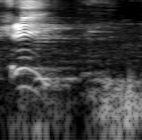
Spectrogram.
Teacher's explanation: চাপ দিয়ে উচ্চারণ হি গলার মধ্যে চাপ খাবে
